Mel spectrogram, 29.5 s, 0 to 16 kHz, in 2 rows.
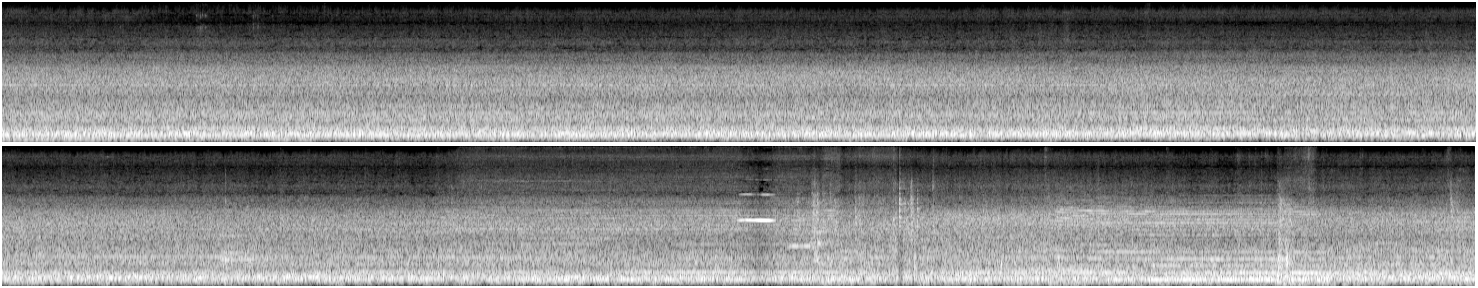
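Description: Rear-loading garbage compactor truck running steadily with its hydraulics engaged, giving a constant low hum. A sharp metallic knock comes about 22 seconds in. Near the end the note changes and new tones come in as the bin lifter tips a wheelie bin into the hopper.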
